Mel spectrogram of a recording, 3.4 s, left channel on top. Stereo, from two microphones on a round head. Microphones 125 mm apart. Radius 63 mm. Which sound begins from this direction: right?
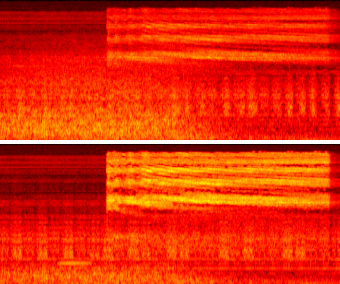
Laughter, at 1.1 s.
